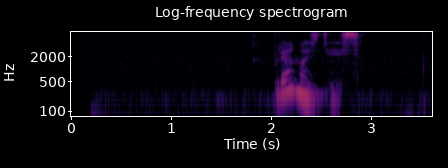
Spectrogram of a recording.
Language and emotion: Russian, neutral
